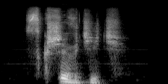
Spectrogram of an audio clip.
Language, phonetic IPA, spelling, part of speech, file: Polish, [ˈskʃɨvʲd͡ʑit͡ɕ], skrzywdzić, verb, Pl-skrzywdzić.ogg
